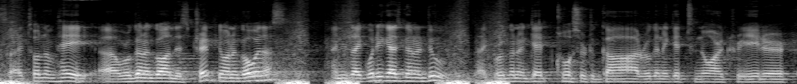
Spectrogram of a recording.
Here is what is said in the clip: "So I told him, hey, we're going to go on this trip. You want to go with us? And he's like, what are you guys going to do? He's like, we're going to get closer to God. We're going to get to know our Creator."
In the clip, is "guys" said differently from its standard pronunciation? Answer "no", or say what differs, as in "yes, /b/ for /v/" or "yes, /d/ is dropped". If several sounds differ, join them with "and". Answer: no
